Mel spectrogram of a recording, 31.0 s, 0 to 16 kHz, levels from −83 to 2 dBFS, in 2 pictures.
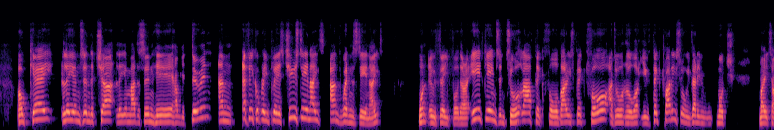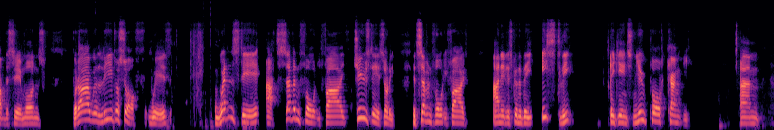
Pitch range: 135-180 Hz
